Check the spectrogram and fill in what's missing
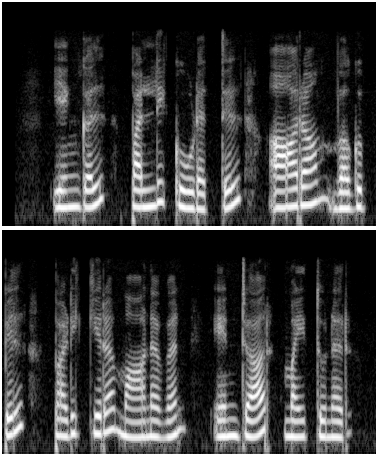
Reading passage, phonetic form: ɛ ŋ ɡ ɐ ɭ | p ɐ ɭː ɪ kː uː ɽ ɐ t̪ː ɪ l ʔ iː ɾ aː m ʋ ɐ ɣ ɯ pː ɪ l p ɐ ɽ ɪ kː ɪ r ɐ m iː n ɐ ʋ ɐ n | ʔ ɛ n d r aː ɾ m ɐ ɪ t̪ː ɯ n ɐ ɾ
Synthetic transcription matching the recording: ɛ ŋ ɡ ɐ ɭ | p ɐ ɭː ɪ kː uː ɽ ɐ t̪ː ɪ l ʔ aː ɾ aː m ʋ ɐ ɣ ɯ pː ɪ l p ɐ ɽ ɪ kː ɪ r ɐ m aː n ɐ ʋ ɐ n | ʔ ɛ n d r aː ɾ m ɐ ɪ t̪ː ɯ n ɐ ɾ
